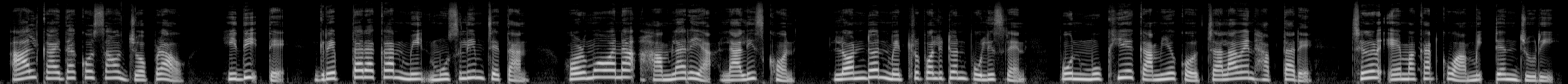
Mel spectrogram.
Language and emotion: Santali, neutral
